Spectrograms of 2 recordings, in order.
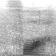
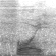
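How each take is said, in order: First: It is said the French way, like fwah. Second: It is said the American way, like foy.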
